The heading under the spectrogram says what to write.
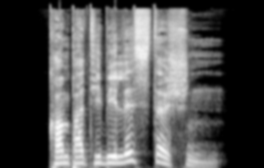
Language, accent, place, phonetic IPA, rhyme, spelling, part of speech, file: German, Germany, Berlin, [kɔmpatibiˈlɪstɪʃn̩], -ɪstɪʃn̩, kompatibilistischen, adjective, De-kompatibilistischen.ogg
- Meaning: inflection of kompatibilistisch: 1. strong genitive masculine/neuter singular 2. weak/mixed genitive/dative all-gender singular 3. strong/weak/mixed accusative masculine singular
